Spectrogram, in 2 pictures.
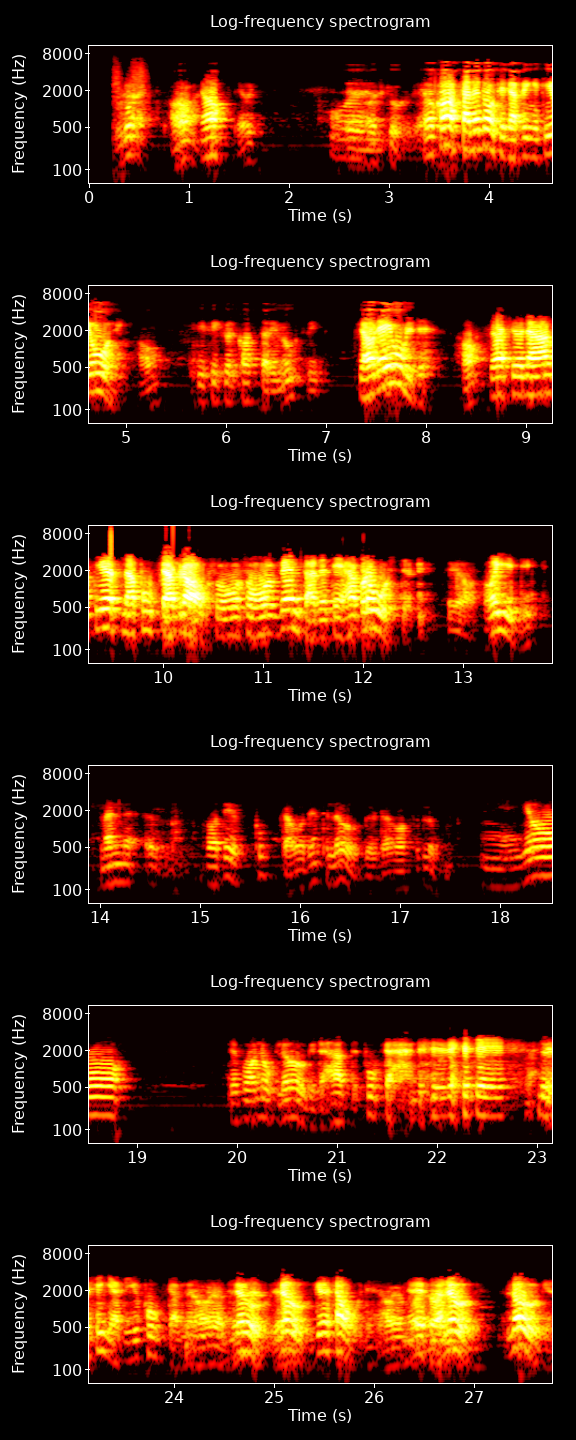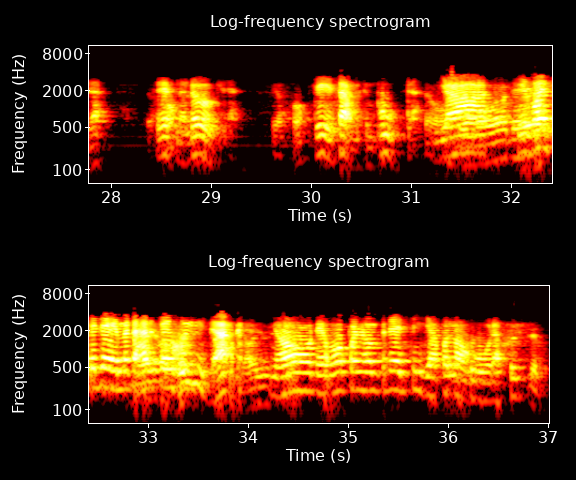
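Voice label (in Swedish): Veddige Halland, Svenska sagor dialekter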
